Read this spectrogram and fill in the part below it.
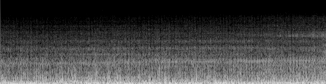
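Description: A 2022 Harley-Davidson Low Rider S engine roars loud and close throughout a ride, a dense, rumbling exhaust note with rushing wind and no speech.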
